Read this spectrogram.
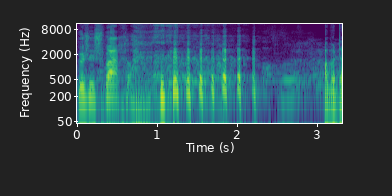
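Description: A middle-aged man laughs heartily, close to a microphone.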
